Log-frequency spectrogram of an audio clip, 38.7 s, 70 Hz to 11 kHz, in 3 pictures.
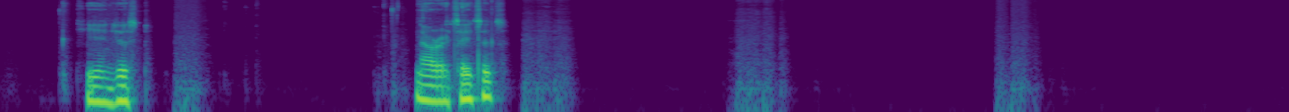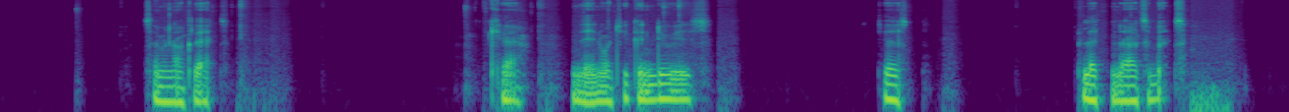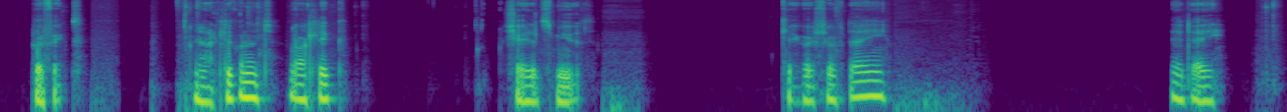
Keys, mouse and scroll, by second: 0.4 g, 0.6 middle click, 2.5 click, 3.8 click, 4.6 click, 15.2 click, 16.1 click, 18.2 click, 19.6 click, 20.8 click, 23.6 click, 25.9-26.7 scroll up 2, 27.7 click, 28.3-29.4 right drag, 30.4 click, 34.0 shift+a.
